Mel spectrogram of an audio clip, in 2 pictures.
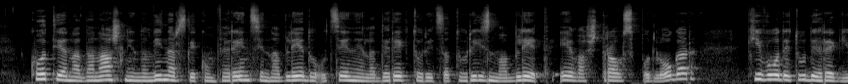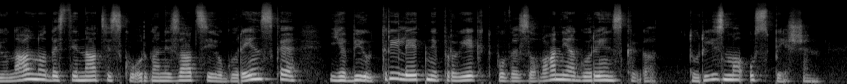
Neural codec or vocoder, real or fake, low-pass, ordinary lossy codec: vocoder, 44.1 kHz, 128 mel bands, Pupu-Vocoder; fake; 19.8 kHz; none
